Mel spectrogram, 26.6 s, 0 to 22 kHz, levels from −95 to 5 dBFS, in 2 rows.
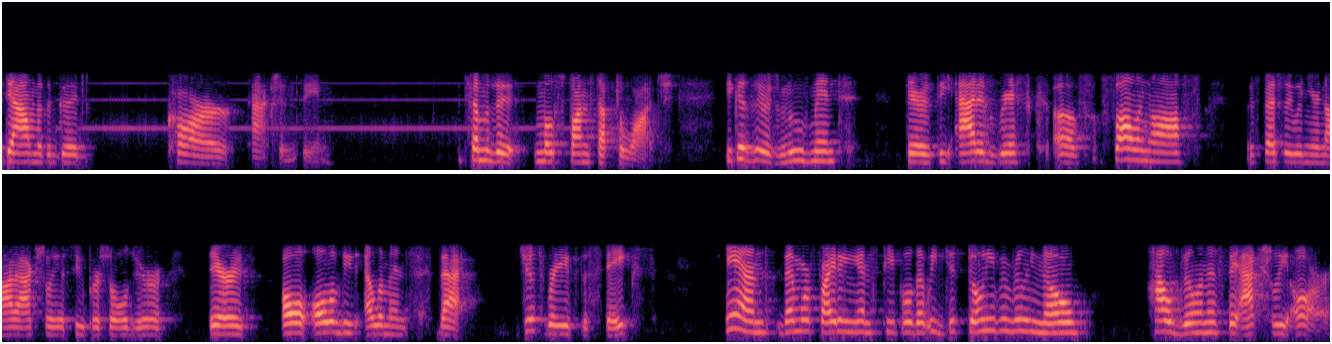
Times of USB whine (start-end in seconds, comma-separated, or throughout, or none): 0.54-6.30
